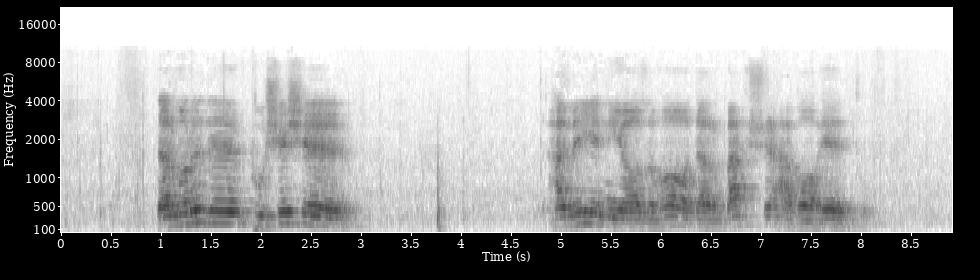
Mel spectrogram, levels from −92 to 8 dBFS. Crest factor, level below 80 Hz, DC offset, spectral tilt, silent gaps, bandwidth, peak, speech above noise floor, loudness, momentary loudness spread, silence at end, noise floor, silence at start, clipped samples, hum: 18 dB; -72 dBFS; under 0.1%; -5.5 dB/octave; none; 9.6 kHz; -12 dBFS; 35 dB; -29 LUFS; 13 LU; 0.85 s; -63 dBFS; 0.95 s; under 0.1%; none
